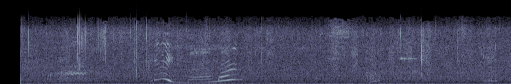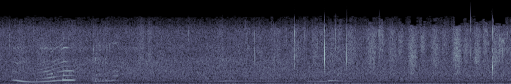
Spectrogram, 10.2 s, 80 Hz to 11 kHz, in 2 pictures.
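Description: A person's voice making wordless cooing sounds, twice with a swooping dip-and-rise pitch about 1.5 and 5 seconds in, and once more softly near 7 to 8 seconds, over a steady low rumble with scattered light clicks.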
